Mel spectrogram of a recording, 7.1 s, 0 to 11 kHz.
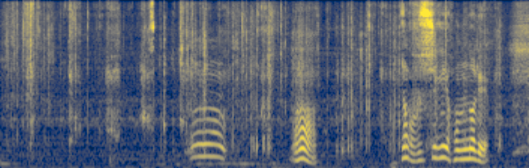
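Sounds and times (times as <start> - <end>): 
person chewing a crunchy slightly sweet rice cracker: 0.0 - 7.0
short hummed vocal sound: 2.5 - 3.1
speech: 2.5 - 3.2, 3.9 - 4.3, 5.3 - 6.7.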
